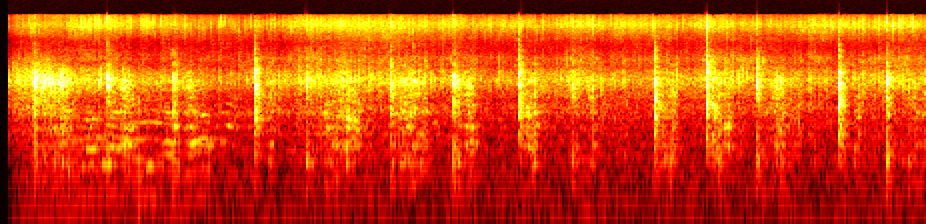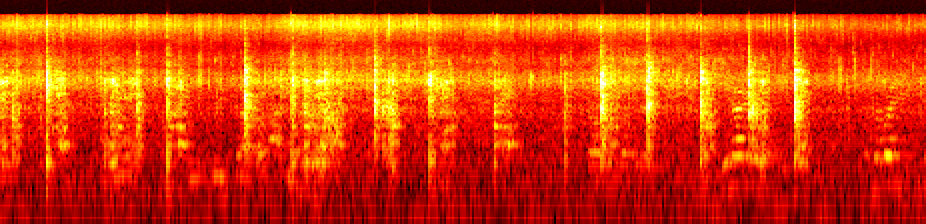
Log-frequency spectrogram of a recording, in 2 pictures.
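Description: Sliced onion and garlic sizzling in hot oil in a metal wok while a metal ladle stirs them, clinking and scraping against the pan in irregular strokes, one or two a second.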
